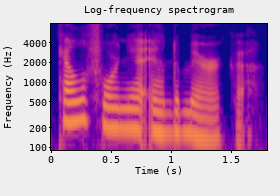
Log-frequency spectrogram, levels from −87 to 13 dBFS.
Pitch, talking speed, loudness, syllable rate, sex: 185 Hz, 100 wpm, -21 LUFS, 5.4 syllables/s, female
